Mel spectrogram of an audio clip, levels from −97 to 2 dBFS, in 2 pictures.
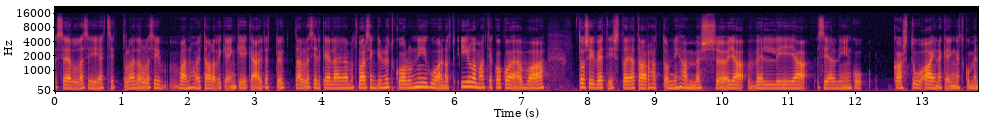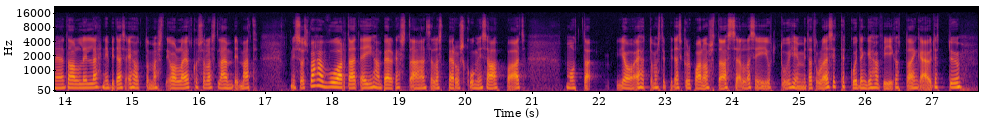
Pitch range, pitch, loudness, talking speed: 165-190 Hz, 175 Hz, -28 LUFS, 165 wpm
